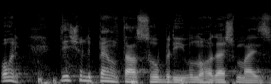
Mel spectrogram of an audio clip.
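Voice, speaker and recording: A man's fairly low pitch with a dark, mellow tone, at a moderate pace. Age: 60s. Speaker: journalist, podcast host. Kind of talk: interview.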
